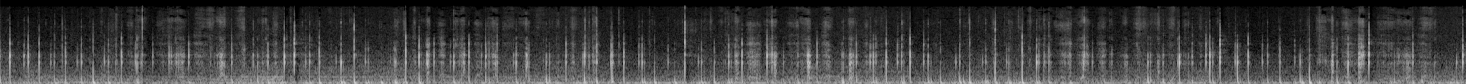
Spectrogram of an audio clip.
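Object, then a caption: Jewelry box. Fingertips tap quickly and continuously across a pink jewelry box. Each tap is a short, dry knock with a low thump and a slight hollow tone near 1.5 kHz, and the sound dies away almost at once. The tapping stays steady over a faint, constant low background.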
